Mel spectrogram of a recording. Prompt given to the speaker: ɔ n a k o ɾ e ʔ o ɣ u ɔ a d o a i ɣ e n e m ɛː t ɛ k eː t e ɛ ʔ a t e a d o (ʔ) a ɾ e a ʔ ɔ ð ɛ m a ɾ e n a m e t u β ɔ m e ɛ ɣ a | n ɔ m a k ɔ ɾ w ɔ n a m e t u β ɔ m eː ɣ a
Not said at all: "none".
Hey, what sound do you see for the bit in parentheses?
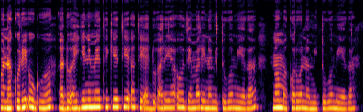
ʔ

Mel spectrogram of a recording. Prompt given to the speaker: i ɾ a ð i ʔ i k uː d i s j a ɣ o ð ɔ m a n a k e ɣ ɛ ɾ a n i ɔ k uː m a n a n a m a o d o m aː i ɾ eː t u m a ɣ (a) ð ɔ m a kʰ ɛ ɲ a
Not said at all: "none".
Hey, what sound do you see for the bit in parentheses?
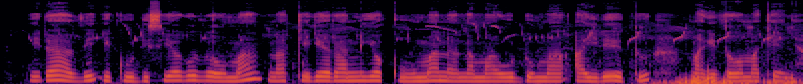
e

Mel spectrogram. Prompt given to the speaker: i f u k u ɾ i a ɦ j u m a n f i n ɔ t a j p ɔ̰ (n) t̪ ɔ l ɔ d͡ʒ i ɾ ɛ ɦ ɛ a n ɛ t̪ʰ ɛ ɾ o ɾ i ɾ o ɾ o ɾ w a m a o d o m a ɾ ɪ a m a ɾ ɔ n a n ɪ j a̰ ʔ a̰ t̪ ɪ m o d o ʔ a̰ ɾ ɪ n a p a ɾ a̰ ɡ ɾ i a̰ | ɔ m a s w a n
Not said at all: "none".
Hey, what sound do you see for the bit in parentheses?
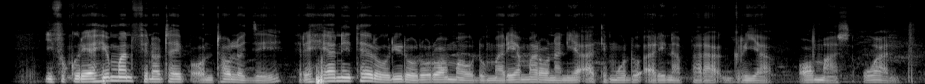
n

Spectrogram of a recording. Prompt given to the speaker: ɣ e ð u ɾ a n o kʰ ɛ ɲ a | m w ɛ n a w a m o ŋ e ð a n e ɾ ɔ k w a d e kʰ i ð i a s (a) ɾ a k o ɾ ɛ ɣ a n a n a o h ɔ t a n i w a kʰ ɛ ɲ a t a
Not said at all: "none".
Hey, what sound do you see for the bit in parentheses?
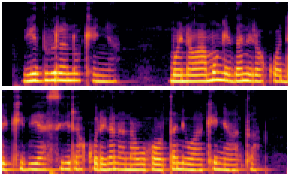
i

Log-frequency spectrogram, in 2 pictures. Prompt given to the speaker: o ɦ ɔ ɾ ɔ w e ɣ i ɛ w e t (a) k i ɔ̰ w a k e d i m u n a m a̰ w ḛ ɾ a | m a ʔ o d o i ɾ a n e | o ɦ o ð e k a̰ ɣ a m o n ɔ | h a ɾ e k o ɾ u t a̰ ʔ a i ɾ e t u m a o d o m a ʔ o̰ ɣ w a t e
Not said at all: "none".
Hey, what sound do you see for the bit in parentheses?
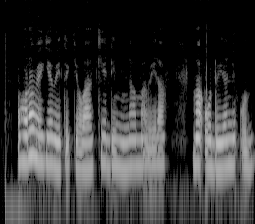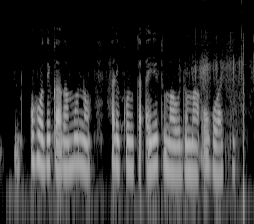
e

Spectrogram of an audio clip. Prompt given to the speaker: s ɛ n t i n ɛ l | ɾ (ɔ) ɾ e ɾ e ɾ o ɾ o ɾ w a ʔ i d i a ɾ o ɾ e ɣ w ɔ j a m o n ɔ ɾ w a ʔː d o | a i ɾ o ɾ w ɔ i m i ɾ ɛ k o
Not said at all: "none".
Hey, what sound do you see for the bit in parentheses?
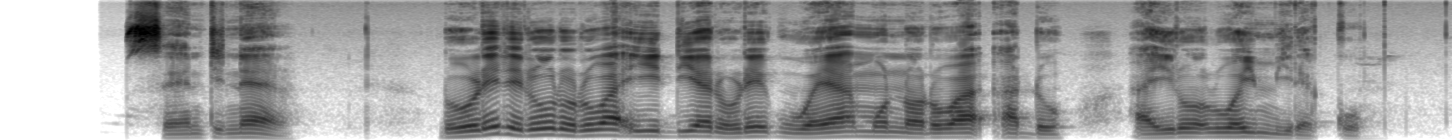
o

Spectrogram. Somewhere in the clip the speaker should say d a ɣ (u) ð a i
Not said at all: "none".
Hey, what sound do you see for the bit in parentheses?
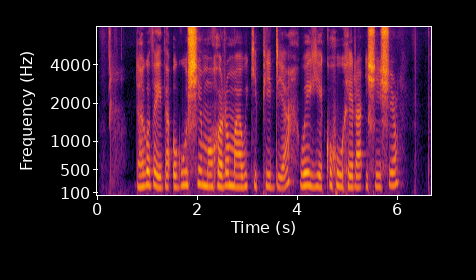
o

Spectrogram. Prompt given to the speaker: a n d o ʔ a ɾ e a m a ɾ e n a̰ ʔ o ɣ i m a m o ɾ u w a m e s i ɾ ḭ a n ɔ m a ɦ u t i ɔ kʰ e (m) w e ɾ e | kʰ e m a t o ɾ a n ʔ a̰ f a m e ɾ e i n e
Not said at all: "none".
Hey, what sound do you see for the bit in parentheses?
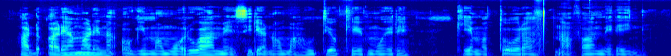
m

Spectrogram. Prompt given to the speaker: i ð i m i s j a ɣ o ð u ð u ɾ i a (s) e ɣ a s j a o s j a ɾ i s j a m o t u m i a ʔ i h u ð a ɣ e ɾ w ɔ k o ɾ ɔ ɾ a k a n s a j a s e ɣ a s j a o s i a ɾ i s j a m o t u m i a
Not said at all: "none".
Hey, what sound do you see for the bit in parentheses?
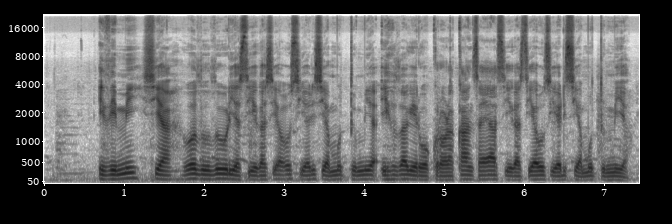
s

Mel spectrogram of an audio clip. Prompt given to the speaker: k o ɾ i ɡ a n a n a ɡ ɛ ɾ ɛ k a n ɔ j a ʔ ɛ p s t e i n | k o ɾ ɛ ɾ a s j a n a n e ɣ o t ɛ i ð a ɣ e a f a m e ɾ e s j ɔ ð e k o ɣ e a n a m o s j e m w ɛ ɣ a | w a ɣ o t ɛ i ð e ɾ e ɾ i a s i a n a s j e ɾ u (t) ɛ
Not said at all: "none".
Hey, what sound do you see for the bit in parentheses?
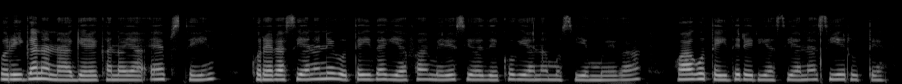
t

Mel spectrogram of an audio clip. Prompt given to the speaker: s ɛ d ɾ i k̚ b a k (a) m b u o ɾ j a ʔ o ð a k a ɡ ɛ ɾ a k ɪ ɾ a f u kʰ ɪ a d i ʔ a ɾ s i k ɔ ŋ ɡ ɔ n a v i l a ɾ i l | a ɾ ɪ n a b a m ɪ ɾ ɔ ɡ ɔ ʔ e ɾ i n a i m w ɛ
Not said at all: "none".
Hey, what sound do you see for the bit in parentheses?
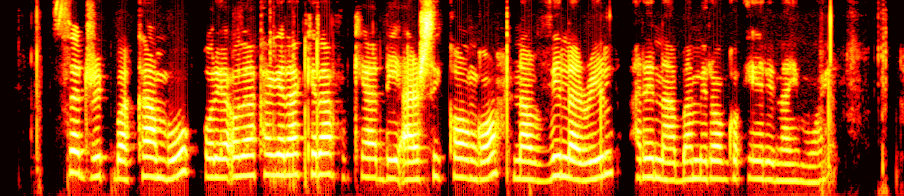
a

